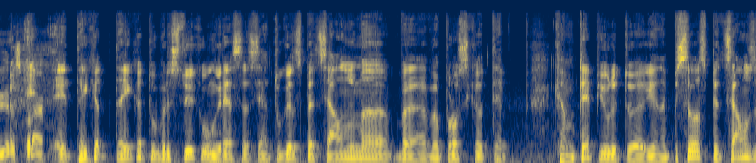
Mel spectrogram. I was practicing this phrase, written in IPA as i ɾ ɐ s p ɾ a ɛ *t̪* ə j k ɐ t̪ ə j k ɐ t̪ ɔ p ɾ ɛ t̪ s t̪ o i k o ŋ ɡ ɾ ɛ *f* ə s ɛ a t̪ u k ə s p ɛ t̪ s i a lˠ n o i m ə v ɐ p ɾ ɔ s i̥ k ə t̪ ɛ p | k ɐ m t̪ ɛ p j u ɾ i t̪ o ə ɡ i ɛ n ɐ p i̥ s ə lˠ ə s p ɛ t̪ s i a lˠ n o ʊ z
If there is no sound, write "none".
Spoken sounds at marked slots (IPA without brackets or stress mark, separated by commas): t̪, s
